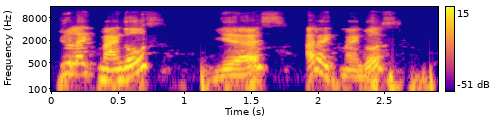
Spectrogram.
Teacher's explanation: so a rising tone and falling down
